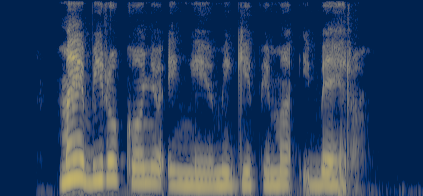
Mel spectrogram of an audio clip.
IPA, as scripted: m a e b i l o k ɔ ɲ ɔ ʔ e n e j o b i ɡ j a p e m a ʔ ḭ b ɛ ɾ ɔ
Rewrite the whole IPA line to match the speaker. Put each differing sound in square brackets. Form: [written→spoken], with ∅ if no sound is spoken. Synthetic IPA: m a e b i [l→ɾ] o k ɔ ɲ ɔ ʔ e [n→ŋ] e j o [b→m] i ɡ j [a→e] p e m a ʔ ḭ b ɛ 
